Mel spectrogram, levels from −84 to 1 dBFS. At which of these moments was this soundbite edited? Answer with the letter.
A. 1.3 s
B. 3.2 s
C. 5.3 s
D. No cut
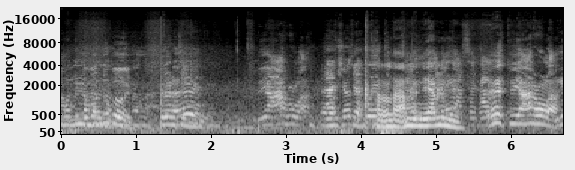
A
